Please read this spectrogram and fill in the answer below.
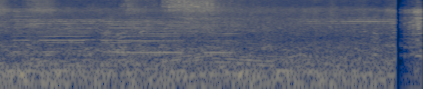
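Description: Loud street-celebration din: amplified music with a heavy bass from loudspeakers, mixed with the noise of a large crowd.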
